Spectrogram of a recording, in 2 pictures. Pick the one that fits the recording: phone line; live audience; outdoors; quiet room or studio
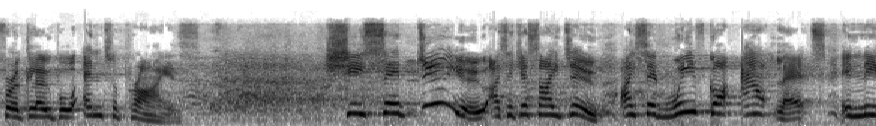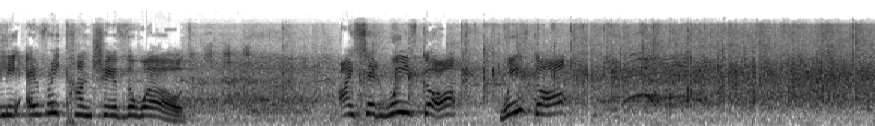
live audience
